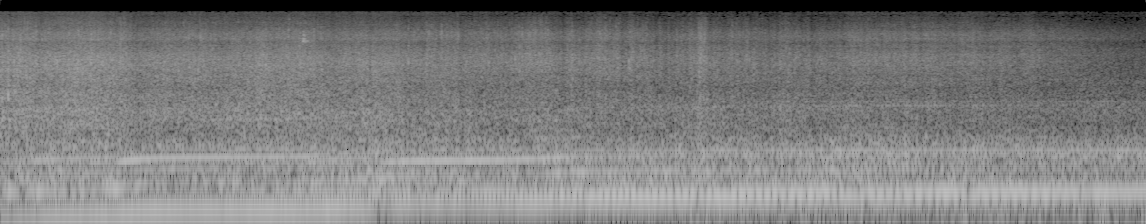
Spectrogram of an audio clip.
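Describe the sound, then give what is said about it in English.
A boat motor drones steadily, its low engine hum rising slightly in pitch as the boat pushes off into a channel in the Lower Mississippi River wetlands, with water churning beneath and no voices. “Paul unties our boat, and we push off into the channel.”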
